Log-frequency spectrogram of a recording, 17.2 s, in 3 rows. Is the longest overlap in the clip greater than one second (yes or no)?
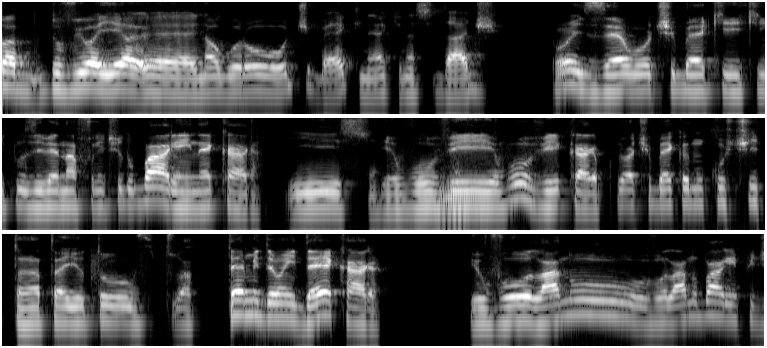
no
